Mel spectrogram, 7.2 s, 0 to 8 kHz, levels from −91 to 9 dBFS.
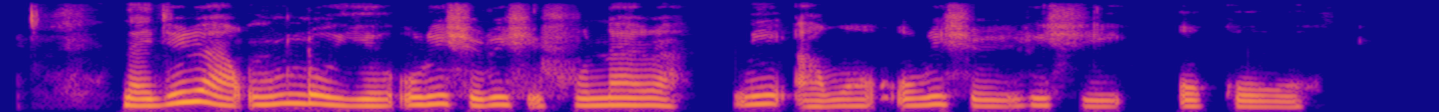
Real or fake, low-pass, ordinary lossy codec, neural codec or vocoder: real; 7.2 kHz; none; none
